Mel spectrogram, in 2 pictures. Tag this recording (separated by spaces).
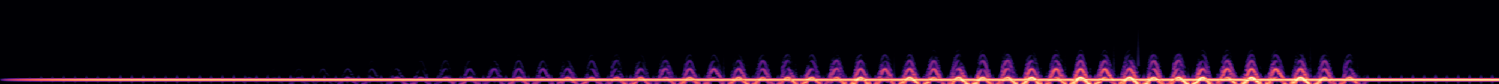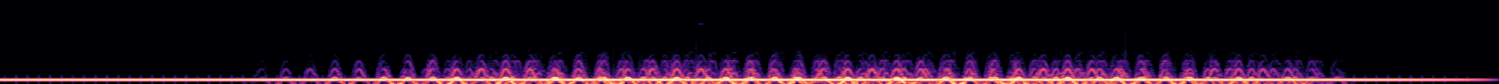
sintetico tono movil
